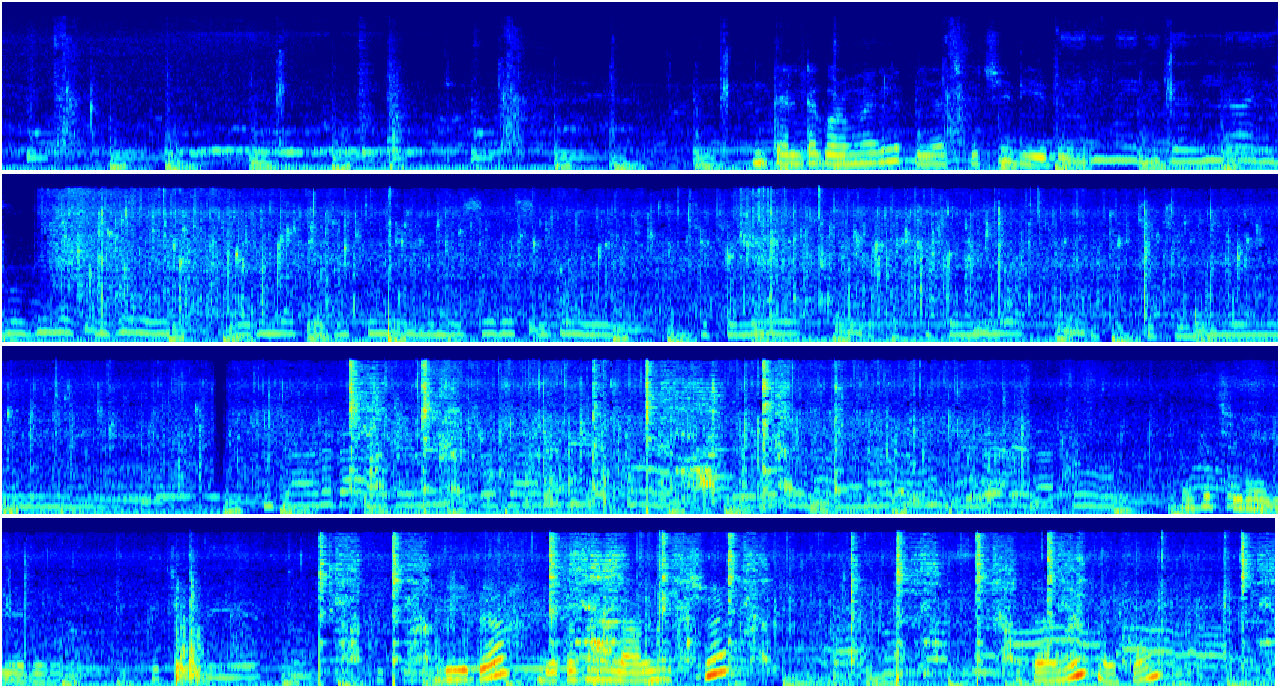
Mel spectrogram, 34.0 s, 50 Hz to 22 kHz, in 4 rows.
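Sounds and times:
onions sizzling in hot oil: 0:08.8 - 0:34.0
spatula scraping a pan: 0:20.9 - 0:22.7, 0:27.6 - 0:34.0.

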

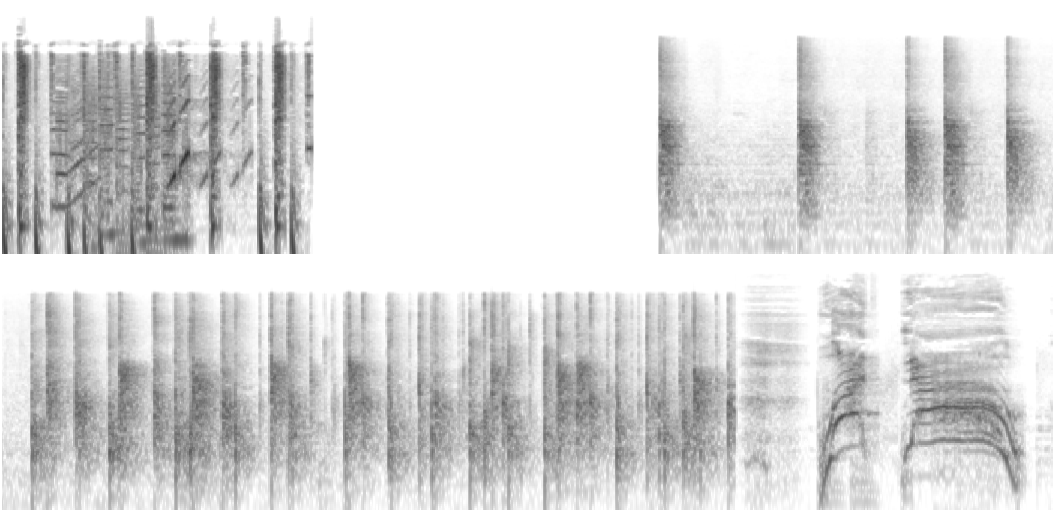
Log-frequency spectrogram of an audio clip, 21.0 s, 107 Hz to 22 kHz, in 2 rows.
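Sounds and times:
hand clapping: 0:09.0 - 0:17.9.

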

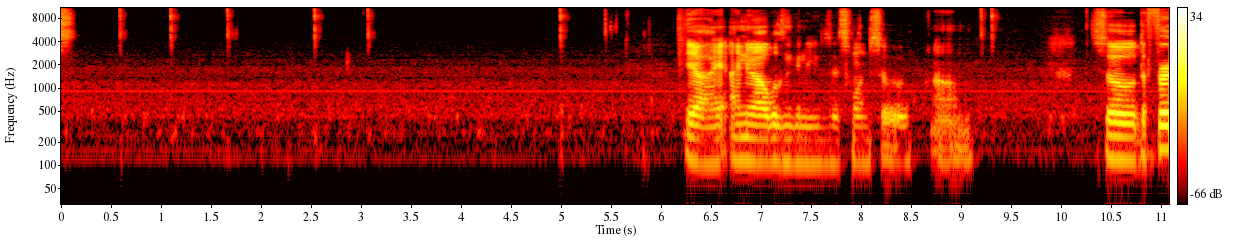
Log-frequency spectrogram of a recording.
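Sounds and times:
computer mouse clicks: 0:05.0 - 0:06.0, 0:09.2 - 0:09.4.

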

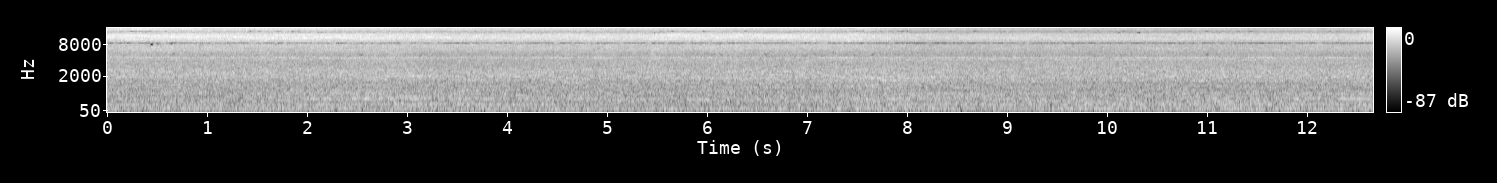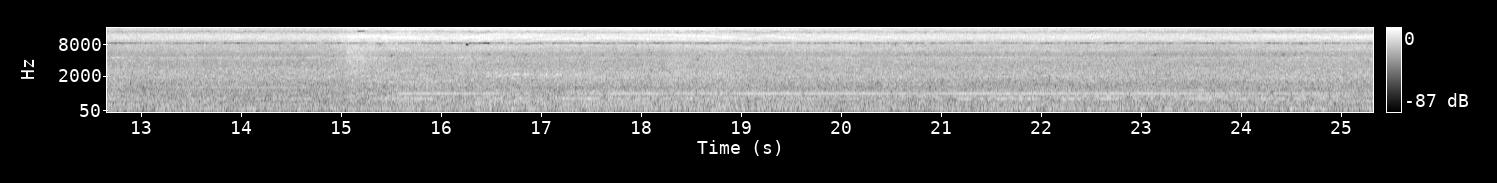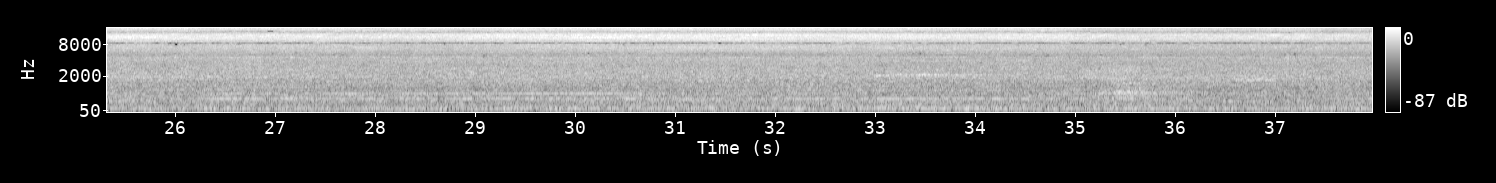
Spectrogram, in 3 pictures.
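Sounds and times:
machinery humming and hissing: 0:00.0 - 0:37.9
faint steady tone: 0:14.1 - 0:37.9.

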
